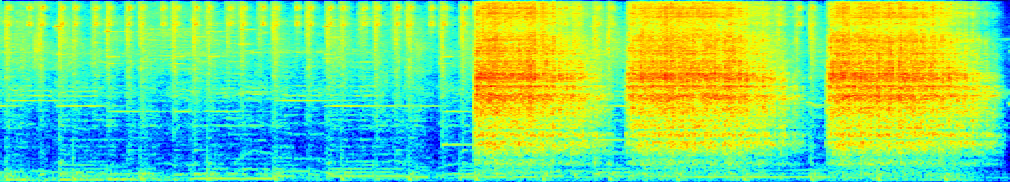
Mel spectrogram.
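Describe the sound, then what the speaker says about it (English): A chopper or blender chops garlic and parsley, its motor roaring in three loud bursts in the second half after softer clattering kitchen sounds, close and with no talk. "Use a chopper or a blender to chop some garlic and parsley."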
